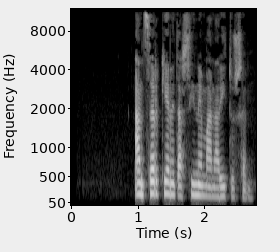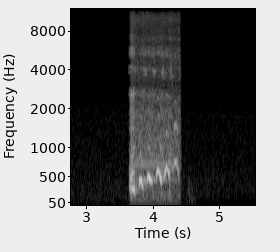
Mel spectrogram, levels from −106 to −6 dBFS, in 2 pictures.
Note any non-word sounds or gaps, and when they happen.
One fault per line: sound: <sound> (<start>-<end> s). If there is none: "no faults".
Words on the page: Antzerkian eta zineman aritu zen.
sound: laugh (3.6-4.4 s)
